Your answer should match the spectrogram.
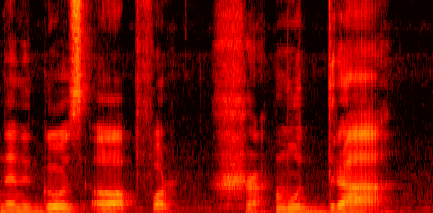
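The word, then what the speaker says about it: mudrā: goes up for mudra it's not yoga mudra many people attempted to emphasize that mudra yeah because in many languages you automatically emphasize the first syllable forget it in Sanskrit you emphasize the long vowels that's the simple principle I can give you now and you don't emphasize the short vowels okay if we don't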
